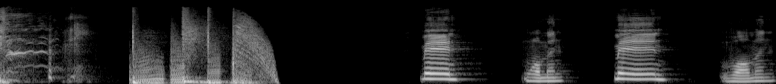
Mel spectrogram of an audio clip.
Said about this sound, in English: Man, there's a horse in your bathroom.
